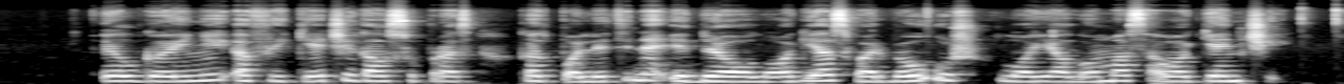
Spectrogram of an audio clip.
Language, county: Lithuanian, Klaipėda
